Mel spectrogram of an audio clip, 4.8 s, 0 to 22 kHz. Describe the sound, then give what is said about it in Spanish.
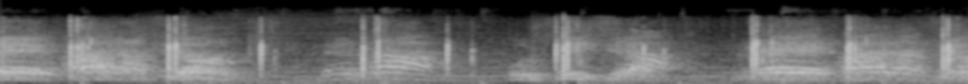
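A large crowd at a memorial rally, held under the slogan '7.291, cuidar de nuestros mayores es cuidar de nuestro futuro', claps together in a steady rhythm in remembrance of the victims, with many voices calling and chanting loudly over the beat, the sound broad. “Bajo el lema 7.291, cuidar de nuestros mayores es cuidar de nuestro futuro, el acto ha concluido con un cerrado aplauso en recuerdo a las víctimas.”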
